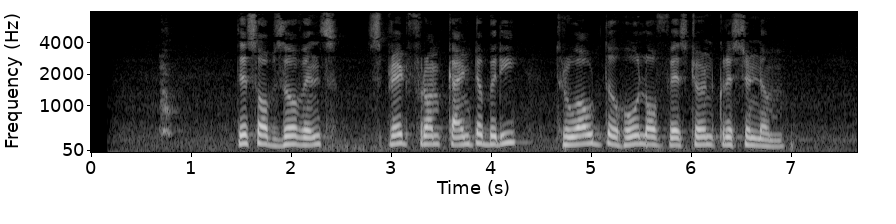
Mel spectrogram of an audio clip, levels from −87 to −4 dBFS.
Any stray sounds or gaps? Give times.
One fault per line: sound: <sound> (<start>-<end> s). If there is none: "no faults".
sound: bark (0.7-1.0 s)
